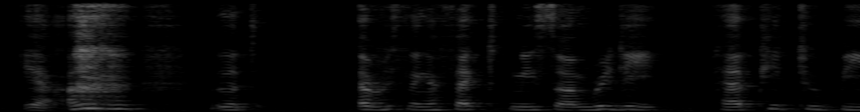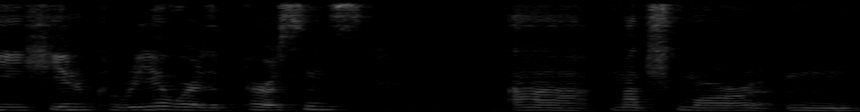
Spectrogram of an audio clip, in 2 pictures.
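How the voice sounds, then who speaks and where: With a German accent, a woman talks in a somewhat breathy, medium-pitched voice with ordinary pitch variation and long, frequent pauses. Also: moderate pace. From Germany. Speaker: YouTuber. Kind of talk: vlog. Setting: quarantine hotel room. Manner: halting.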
